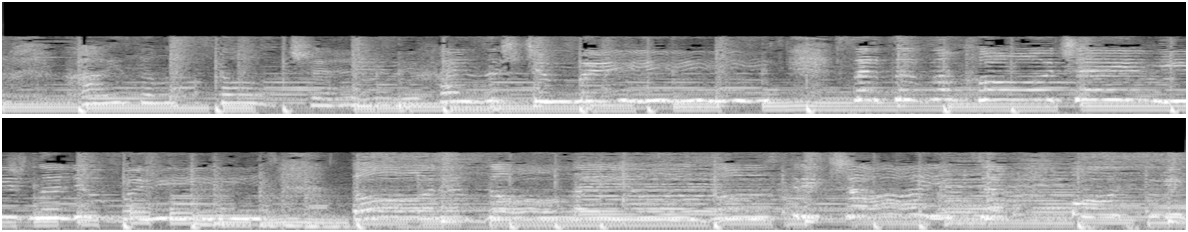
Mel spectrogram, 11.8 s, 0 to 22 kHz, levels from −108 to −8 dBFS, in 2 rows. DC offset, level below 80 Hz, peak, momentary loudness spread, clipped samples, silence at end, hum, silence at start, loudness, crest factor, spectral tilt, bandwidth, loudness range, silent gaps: 0.4%; -28 dBFS; -2 dBFS; 5 LU; under 0.1%; 0 s; none; 0 s; -15 LUFS; 14 dB; -5.5 dB/octave; 7.4 kHz; 1 LU; none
